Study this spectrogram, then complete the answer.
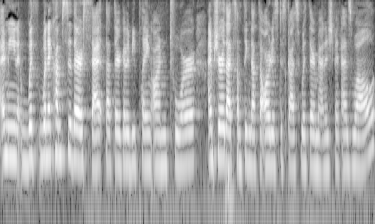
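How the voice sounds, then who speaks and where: Fairly quick and fairly even in intonation, a woman speaks at a fairly high pitch. She has an unremarkable speaking voice. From United States. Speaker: tour manager. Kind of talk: casual interview chat.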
